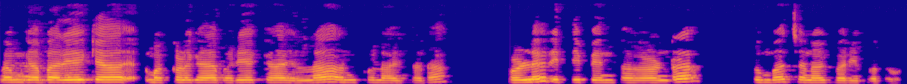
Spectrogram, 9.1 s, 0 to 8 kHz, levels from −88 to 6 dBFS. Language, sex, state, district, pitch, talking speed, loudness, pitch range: Kannada, female, Karnataka, Chamarajanagar, 215 Hz, 90 wpm, -16 LUFS, 205-230 Hz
